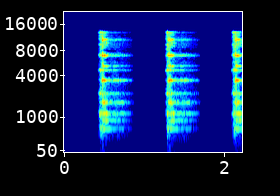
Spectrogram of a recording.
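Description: A bell-like chime rung twice, about a second apart, each note ringing out briefly, with silence in between.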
